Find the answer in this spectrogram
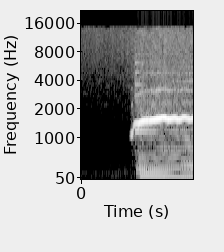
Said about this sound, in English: Oh, it's called whistling, whistling. Whistle.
